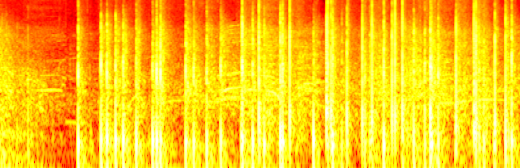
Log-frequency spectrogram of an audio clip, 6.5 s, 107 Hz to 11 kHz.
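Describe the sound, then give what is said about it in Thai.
After a brief quiet moment, New Year's Eve fireworks erupt in a dense, irregular barrage of sharp bangs and crackling pops, loud and continuous to the end. “คือบทสัมภาษณ์แนะนำจุดชมพลุในวันส่งท้ายปีเก่าจาก3เมืองหลักของออสเตรเลีย”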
